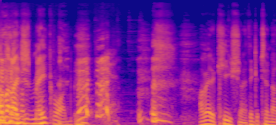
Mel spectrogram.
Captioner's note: all laughing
